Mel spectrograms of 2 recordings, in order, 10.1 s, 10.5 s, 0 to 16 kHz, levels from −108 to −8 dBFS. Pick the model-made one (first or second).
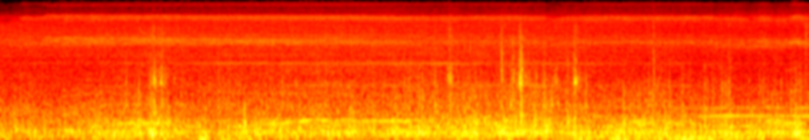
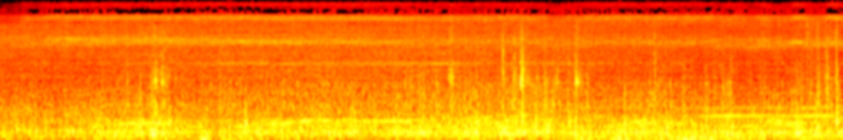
second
